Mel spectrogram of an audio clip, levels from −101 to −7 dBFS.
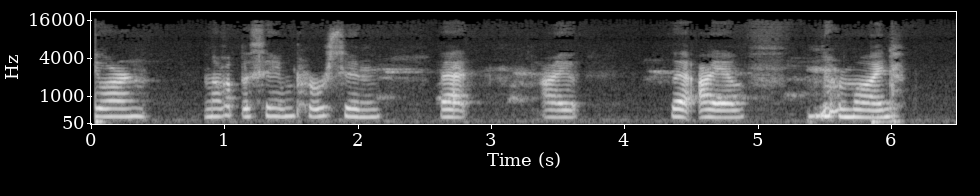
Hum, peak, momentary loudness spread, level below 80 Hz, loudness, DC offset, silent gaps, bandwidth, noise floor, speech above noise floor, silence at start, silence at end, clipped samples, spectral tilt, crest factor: none; -6 dBFS; 19 LU; -54 dBFS; -23 LUFS; under 0.1%; none; 16 kHz; -50 dBFS; 28 dB; 0 s; 0.4 s; under 0.1%; -4.5 dB/octave; 18 dB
